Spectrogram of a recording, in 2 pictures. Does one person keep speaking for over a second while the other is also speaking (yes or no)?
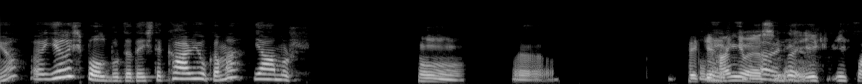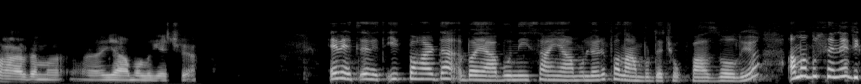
yes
